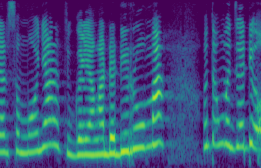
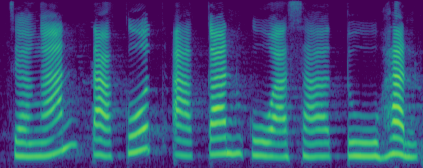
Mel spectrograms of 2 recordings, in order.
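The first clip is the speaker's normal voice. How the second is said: slow, lower, drawn-out recitation; slow group recital; 5 semitones lower, much slower than usual. Real, not acted. Preacher leads children repeating the last point, slow group recital. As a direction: lead a group word by word.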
